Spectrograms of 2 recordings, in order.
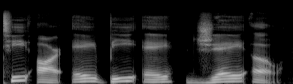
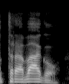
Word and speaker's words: trabajo: The mistake people make is softening that sound into a hard English G, saying something like yo trabajo. No way, that is incorrect. That J sound has got to stay strong in all the forms.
